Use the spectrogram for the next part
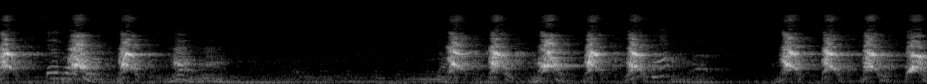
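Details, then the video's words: Pit Bull Terrier puppies meeting and play-fighting give clustered bursts of sharp, high puppy barks, a quiet pause of a few seconds in the middle, then two more quick runs of yapping. "When two Pitbull Puppies Meets || Pitbull Puppy Fighting"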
